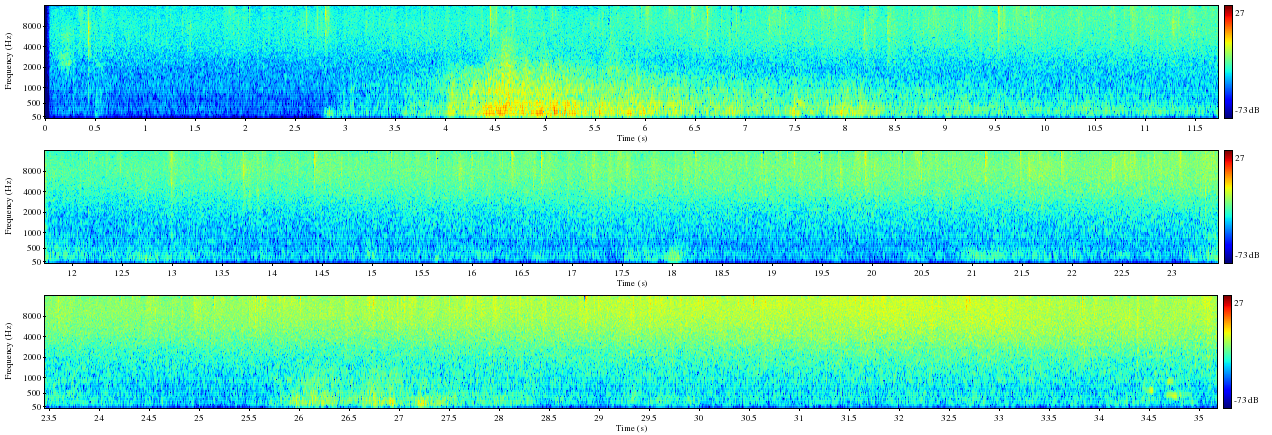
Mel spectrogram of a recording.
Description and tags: Thunder and Rain
thunder storm and rain
thunder, weather, thunder-storm, storm, lightning, field-recording, thunderstorm, rain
